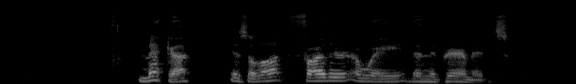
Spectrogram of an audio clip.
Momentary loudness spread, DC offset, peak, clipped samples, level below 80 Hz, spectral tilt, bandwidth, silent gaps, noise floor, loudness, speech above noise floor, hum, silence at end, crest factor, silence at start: 14 LU; under 0.1%; -22 dBFS; under 0.1%; -82 dBFS; -5 dB/octave; 14 kHz; none; -77 dBFS; -41 LUFS; 36 dB; none; 0.7 s; 20 dB; 1.1 s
